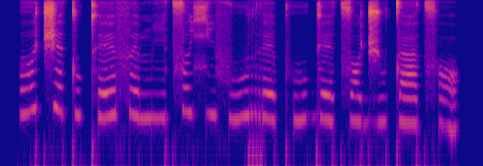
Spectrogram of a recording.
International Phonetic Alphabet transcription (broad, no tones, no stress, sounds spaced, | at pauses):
ɤ t͡ʃ ɛ t u kʰ ɛ f ɛ m i t͡s ɤ ç i f u r ɛ pʰ u ɡ ɛ t͡s ɔ d͡ʒ u t a t͡sʰ ɔ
